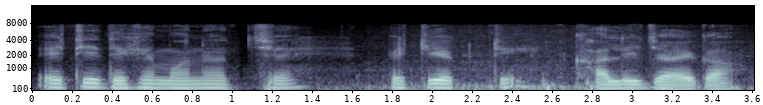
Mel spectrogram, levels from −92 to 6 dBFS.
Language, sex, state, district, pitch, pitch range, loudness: Bengali, male, West Bengal, Alipurduar, 125 Hz, 115-130 Hz, -18 LUFS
